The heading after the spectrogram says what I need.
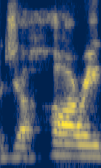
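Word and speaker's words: Johari: i want you to understand something called the jahari window i'm not going to go into it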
